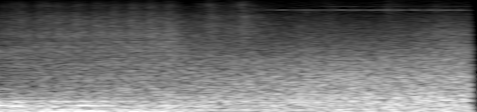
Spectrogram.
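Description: A steady, loud rumbling noise with no clear pitch and no voices.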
